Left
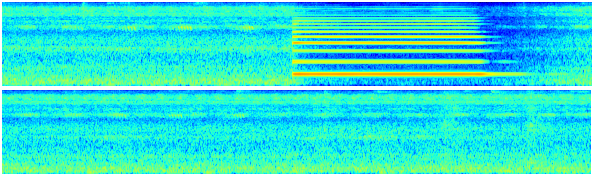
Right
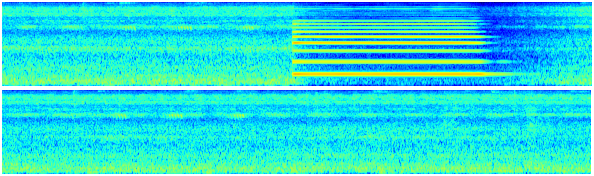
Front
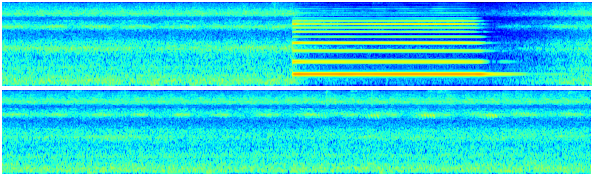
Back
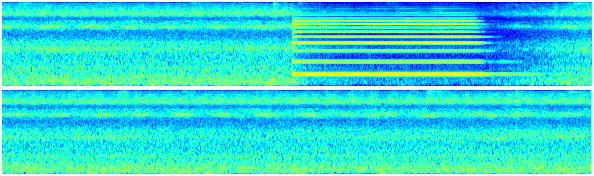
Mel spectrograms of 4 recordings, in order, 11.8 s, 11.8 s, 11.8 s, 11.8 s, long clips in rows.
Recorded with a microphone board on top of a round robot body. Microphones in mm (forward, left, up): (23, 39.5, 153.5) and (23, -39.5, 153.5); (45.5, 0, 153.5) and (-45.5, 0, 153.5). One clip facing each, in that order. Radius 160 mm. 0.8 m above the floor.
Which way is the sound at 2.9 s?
5° left.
